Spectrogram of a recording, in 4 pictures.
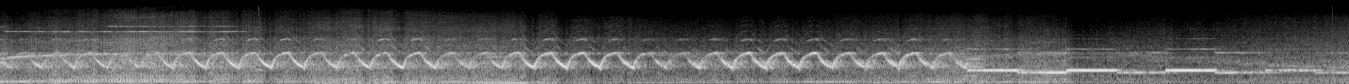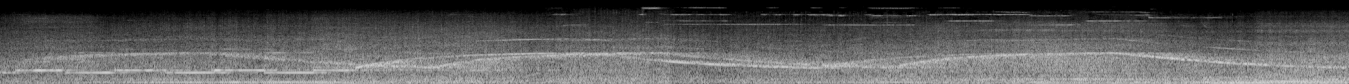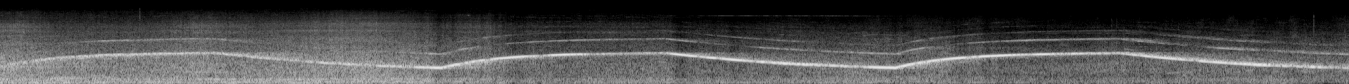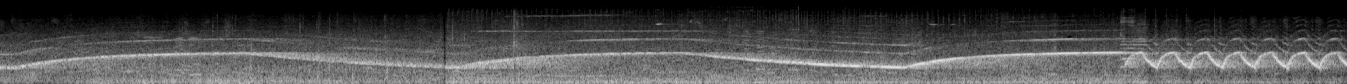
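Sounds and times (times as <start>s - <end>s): two-note hi-lo siren: 0.0s - 5.5s, 8.9s - 28.4s
siren wailing: 0.0s - 53.9s
traffic rumble: 0.0s - 53.9s.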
